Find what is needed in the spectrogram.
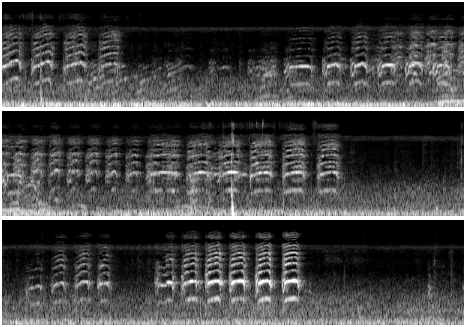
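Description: A bird calling in rapid runs of short, sharp, arched calls, about three a second, in several bursts, the last and loudest run near the end. One sharp knock cuts in about halfway through.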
